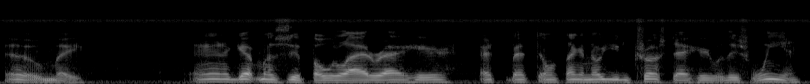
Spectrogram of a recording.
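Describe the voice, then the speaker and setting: A man's voice: lowish voice, steady tone, slow, creaky, long pauses, dark tone. A worn-out man talking casually outdoors on a windy day, rambling in a folksy rural way about his pipe. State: worn out and sweaty from work. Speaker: pipe-smoking vlogger.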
